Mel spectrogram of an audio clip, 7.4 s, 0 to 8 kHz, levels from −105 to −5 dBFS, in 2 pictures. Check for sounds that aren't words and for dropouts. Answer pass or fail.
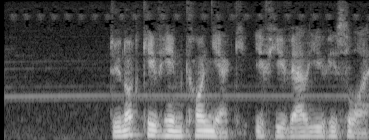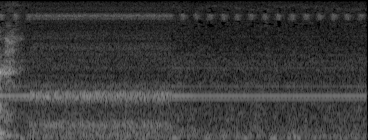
pass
